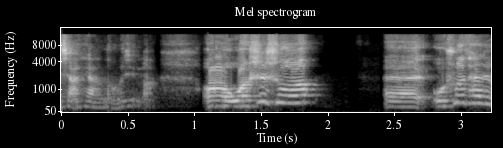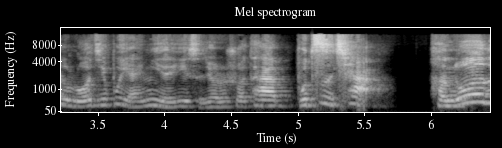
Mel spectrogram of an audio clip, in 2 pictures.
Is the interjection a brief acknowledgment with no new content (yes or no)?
yes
